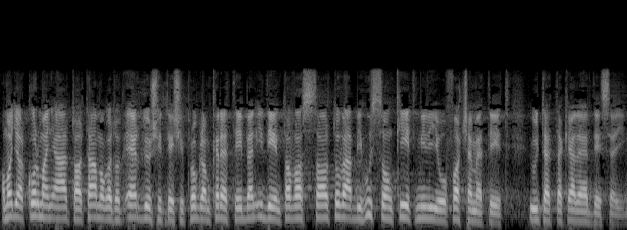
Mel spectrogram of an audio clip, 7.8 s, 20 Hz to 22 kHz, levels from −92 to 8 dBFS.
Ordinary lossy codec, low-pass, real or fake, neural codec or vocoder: none; 7.2 kHz; real; none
